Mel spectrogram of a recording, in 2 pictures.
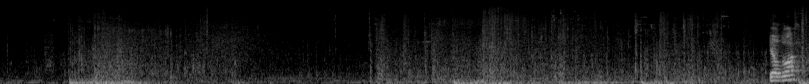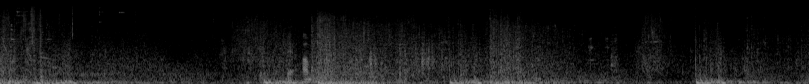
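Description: A gun fires with loud blasts.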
